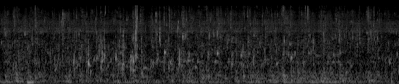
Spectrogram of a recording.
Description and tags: Fountain & Cicadas
Recording of a mountain spring in Provence with a lot of cicadas in the background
